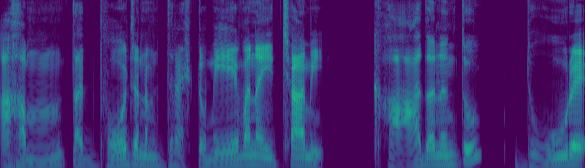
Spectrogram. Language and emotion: Sanskrit, disgusted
